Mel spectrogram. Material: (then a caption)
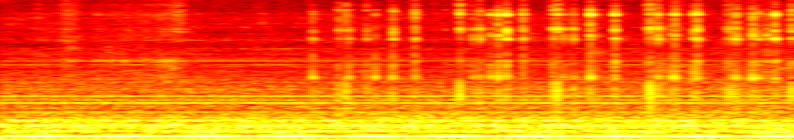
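Ceramic. A small, solid, square glazed ceramic coaster printed "Camano Island" is held in both hands and tapped quickly with long fingernails. Quiet, bright clicking taps come in uneven bursts over a steady low hum.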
